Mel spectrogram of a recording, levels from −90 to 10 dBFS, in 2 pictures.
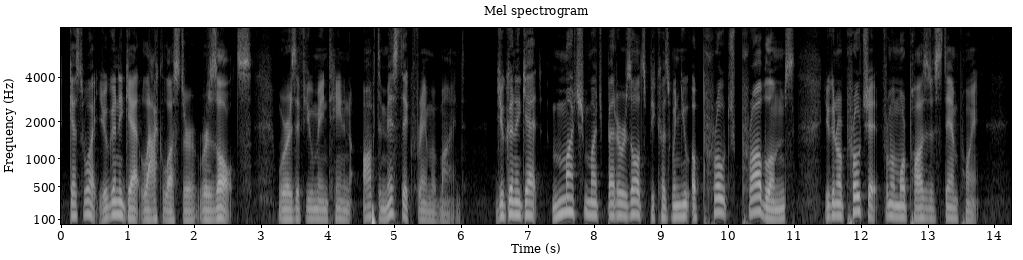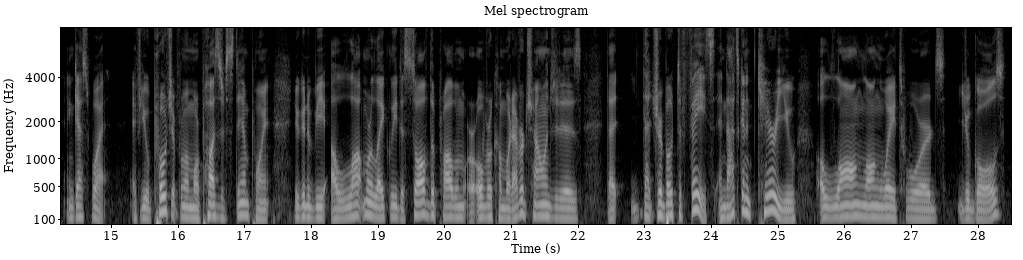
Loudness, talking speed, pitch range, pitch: -32 LUFS, 175 wpm, 105-135 Hz, 115 Hz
